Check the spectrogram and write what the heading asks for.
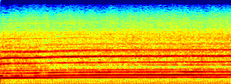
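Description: The whistle of the Hamburg steam tugboat Woltmann blows in one long, loud, sustained blast with a rich, layered tone, held steady for several seconds with no voices present, at Kiel Week on the Kiel Fjord.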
